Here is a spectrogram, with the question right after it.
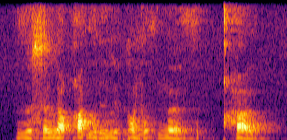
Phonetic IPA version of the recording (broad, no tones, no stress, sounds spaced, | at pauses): ð ɵ s œ l ɵ q ɵ ɡ o ɾ ɨ l ø ɡ ɾ ɔ j o θ ŋ œ θ | qʰ ɵ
